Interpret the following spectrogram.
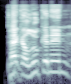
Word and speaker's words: Pekka Luukkonen: Pekka Luukkonen, I believe is pronounced his name.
